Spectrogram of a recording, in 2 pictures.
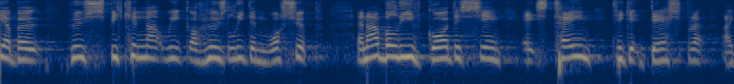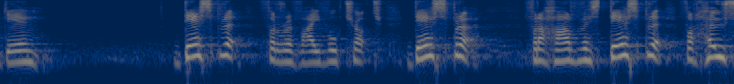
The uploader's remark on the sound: Live from our Sunday gathering on 05/03/23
